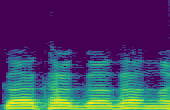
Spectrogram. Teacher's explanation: क ख ग घ जो होते हैं कंठ ध्वनियां होती हैं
